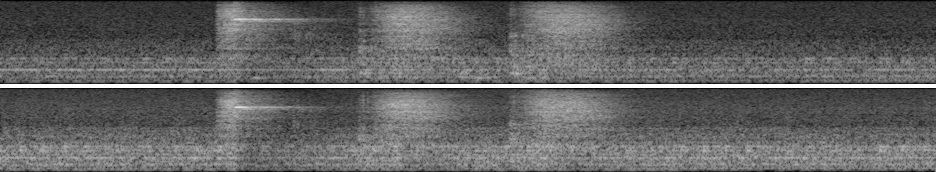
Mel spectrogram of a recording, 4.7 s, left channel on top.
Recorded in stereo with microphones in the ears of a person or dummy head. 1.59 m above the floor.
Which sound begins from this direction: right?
A splash, at 1.1 s.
